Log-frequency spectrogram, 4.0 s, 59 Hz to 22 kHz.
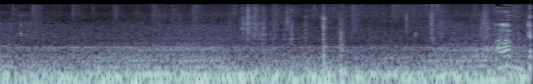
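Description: Maruti Suzuki Alto 800's small three-cylinder engine and the road, heard from inside the cabin while driving: a steady low rumble.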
